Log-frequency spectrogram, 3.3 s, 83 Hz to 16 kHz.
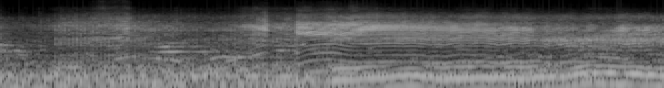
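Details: Honda 125 two-stroke motocross bike racing: crisp, high-pitched buzz rising and holding as the throttle stays open, clean and strong; normal two-stroke at high revs.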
